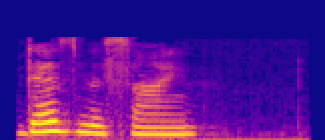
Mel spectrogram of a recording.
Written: desmosine

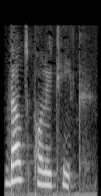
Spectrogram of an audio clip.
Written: weltpolitik

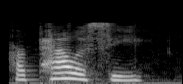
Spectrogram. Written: harpalyce

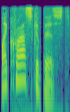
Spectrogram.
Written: microscopist

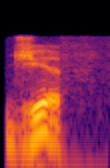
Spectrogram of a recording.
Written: jiff

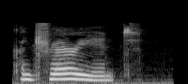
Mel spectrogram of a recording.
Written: contrariant

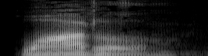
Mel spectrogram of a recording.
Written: waddle

